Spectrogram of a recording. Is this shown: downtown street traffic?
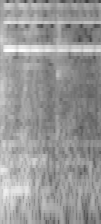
no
